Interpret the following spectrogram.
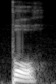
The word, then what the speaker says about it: peau: it's, but then, so the sound that you will have to pronounce when you've got these three vowels combined together, it's the sound O.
